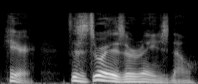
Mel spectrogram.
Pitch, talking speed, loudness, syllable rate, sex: 120 Hz, 180 wpm, -15 LUFS, 6.4 syllables/s, male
